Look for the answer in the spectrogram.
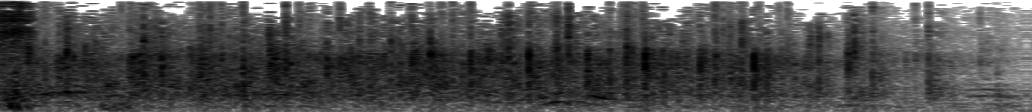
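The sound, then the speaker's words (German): An audience claps for Jesus together in a dense, steady burst of applause that fades slightly toward the end, with no clear voices standing out over the clapping. “Und deswegen, da will klatschen, willst klatschen wir für Jesus.”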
